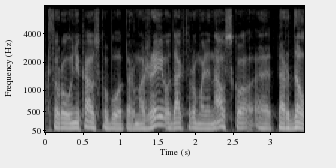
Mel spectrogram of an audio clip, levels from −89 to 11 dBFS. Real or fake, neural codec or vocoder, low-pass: fake; vocoder, 44.1 kHz, 128 mel bands, Pupu-Vocoder; 7.2 kHz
